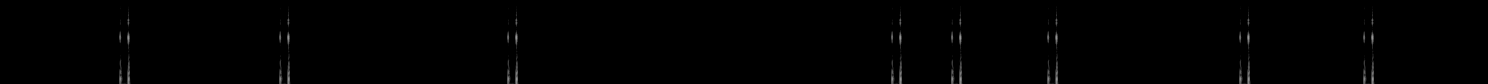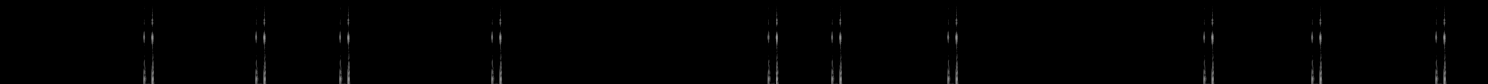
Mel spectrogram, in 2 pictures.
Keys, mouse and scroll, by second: 1.2 click, 2.8 shift+click, 5.1 click, 6.4-7.1 scroll up 1, 7.2-7.5 scroll down 1, 8.1-8.9 scroll up 1, 8.9-11.8 drag, 11.8-12.4 scroll up 1, 12.4 click, 13.6 shift+click, 15.3 scroll up 1, 15.9-16.3 scroll down 1, 16.3 click, 24.8 scroll up 1, 26.2-26.5 scroll up 1, 26.9 ctrl+click, 28.0-29.7 drag.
